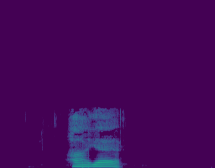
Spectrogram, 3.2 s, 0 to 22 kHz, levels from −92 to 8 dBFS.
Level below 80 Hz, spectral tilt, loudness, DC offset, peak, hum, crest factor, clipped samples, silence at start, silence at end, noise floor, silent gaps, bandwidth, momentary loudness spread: -78 dBFS; -3 dB/octave; -38 LUFS; under 0.1%; -24 dBFS; none; 18 dB; under 0.1%; 1.05 s; 1.45 s; under -90 dBFS; none; 8 kHz; 13 LU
